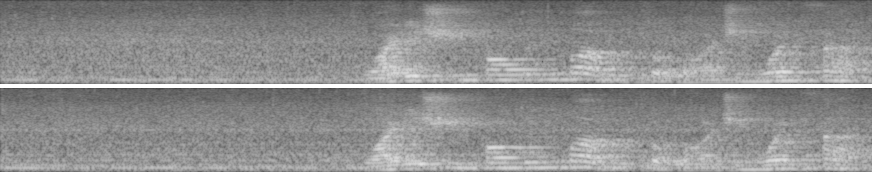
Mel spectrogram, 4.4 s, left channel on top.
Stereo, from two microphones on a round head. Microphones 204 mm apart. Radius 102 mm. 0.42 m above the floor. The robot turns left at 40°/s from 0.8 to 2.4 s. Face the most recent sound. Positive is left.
turn(degrees=-20)  # may be behind; listen again after turning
